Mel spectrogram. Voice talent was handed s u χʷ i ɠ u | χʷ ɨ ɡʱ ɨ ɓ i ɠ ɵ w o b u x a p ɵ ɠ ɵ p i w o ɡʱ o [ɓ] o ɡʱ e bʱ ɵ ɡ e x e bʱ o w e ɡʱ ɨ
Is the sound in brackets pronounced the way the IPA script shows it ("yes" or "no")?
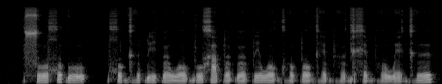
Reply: no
